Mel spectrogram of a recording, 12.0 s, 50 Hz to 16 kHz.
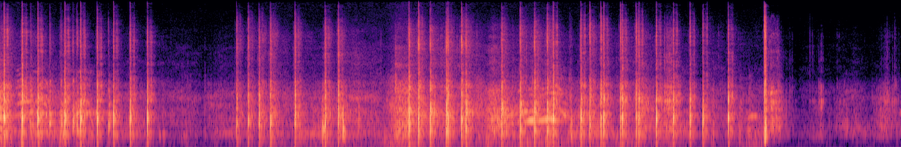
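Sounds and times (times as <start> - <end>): paintball markers firing: 0.0 - 2.2, 3.1 - 10.6.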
